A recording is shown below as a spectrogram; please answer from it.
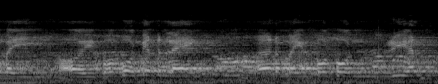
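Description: Song with a singing voice over instrumental backing, the voice holding long, wavering notes.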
